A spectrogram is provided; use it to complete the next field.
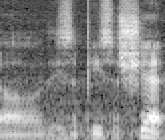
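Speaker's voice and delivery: ordinary talk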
